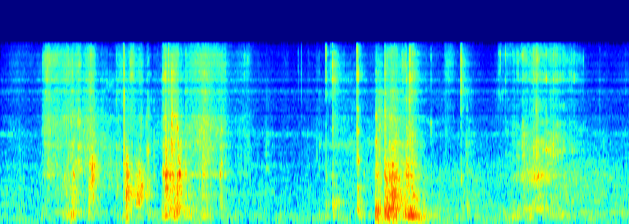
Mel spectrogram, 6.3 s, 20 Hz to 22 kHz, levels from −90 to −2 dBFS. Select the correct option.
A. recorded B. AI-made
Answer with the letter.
B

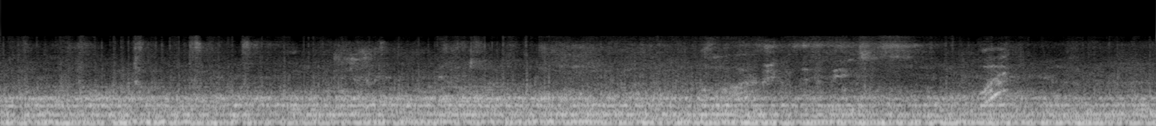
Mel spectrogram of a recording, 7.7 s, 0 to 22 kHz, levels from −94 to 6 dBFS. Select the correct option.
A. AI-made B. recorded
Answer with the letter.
A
